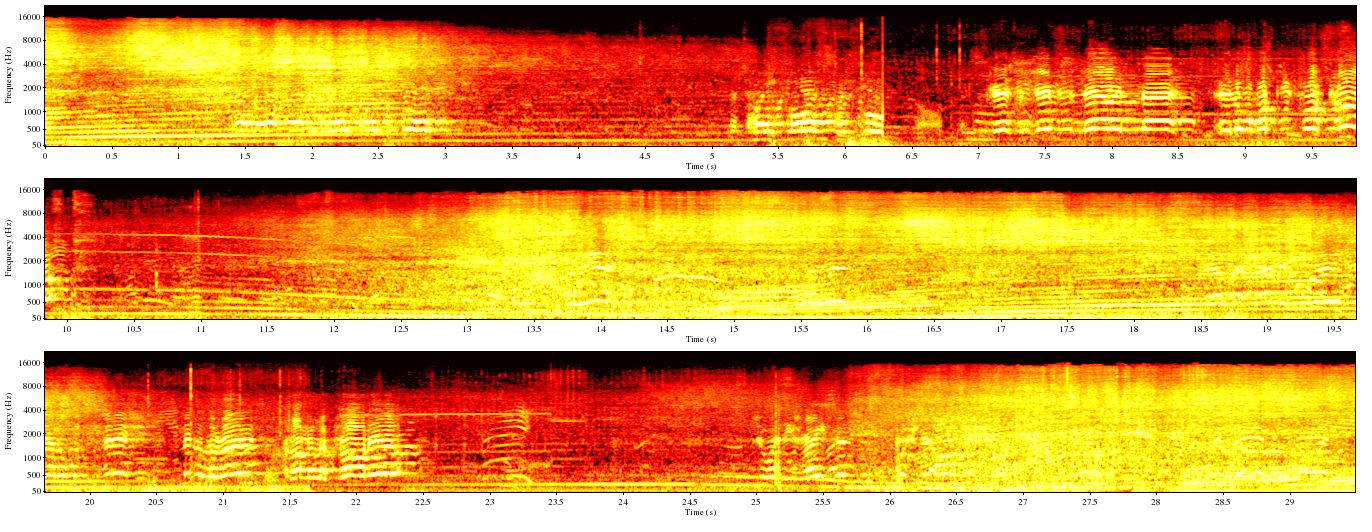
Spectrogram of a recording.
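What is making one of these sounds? Go-kart engines whine loudly as they race past, rising and falling in pitch.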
